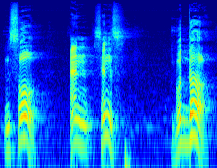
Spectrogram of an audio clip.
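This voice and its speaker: The speech comes at a very slow pace with a Nepali accent. The tone is bright and sharp. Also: man. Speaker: festival speaker. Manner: halting.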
